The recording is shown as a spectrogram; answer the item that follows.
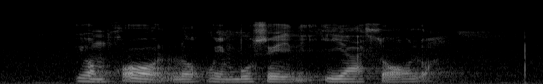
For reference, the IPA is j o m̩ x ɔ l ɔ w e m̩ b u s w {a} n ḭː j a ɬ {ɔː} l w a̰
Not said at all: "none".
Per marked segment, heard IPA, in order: e, ɔː

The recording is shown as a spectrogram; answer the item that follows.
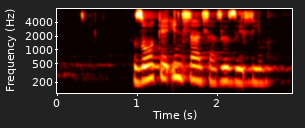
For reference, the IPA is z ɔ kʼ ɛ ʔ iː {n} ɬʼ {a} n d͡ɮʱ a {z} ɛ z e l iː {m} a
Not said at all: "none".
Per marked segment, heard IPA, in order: n, a, z, m

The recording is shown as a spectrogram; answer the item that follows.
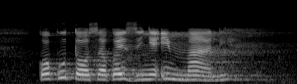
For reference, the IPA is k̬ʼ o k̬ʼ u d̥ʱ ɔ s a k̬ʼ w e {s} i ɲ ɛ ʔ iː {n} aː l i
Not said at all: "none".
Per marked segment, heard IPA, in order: z, m

